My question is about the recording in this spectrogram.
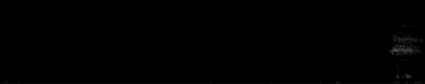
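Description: Near silence on a video call, with a few faint clicks and a brief rise of noise just at the end.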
